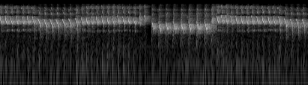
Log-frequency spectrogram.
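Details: Dense rapid-fire 'tembakan' song of a white-rumped shama, recorded for training birds: a loud, unbroken rattle of high notes that steps down in pitch midway, then jumps back up.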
